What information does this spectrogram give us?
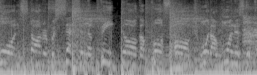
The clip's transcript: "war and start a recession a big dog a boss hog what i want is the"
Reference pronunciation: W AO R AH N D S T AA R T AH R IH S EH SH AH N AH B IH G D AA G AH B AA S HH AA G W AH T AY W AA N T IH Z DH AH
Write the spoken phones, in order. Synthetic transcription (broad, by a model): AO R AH N S T AA R T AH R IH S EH S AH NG AH B IH G D AA G AH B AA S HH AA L W AH T AY W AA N IH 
